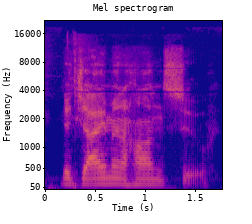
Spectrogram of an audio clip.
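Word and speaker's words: Djimon Hounsou: Dajimon Hounsou.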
